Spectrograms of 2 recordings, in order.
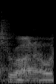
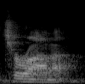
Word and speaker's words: Toronto: all their cities so it's not Toronto it's Tirana and it's not much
